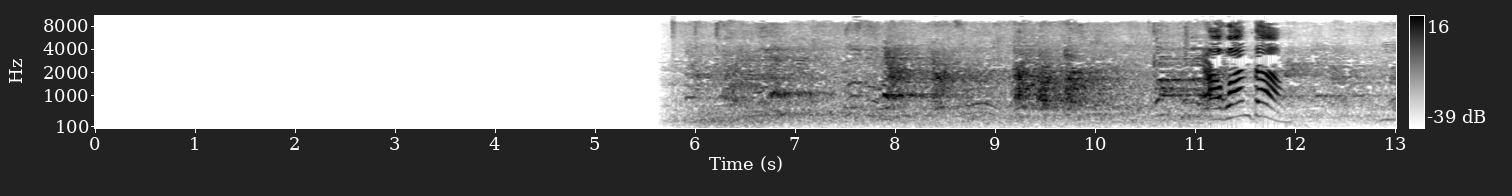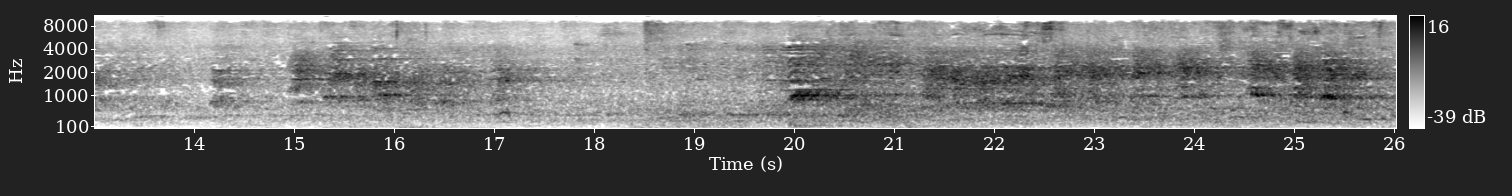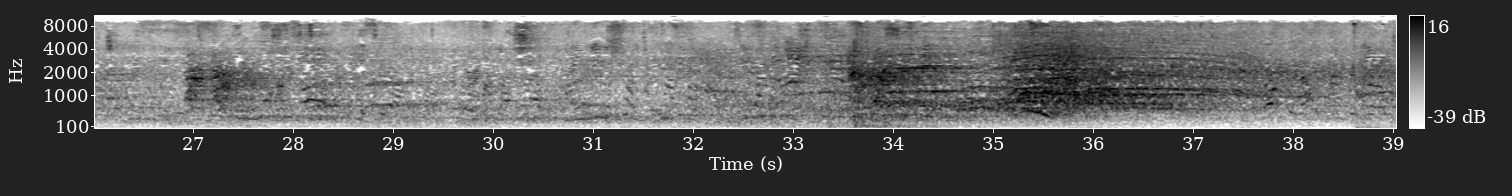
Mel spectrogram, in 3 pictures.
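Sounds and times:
murmur of a crowd: 5.6s - 39.0s
dog barking: 7.9s - 10.1s.

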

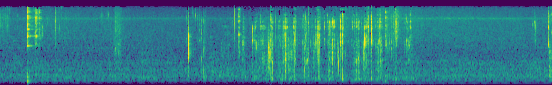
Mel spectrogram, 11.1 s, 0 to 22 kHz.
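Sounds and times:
close-miked chewing: 3.8s - 8.3s.

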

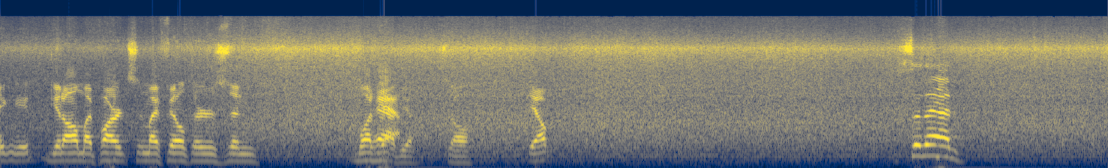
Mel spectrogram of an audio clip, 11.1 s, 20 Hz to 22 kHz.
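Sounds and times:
faint high whine: 0.0s - 6.3s
steady hiss: 0.0s - 11.0s
person saying a word: 3.6s - 4.6s.

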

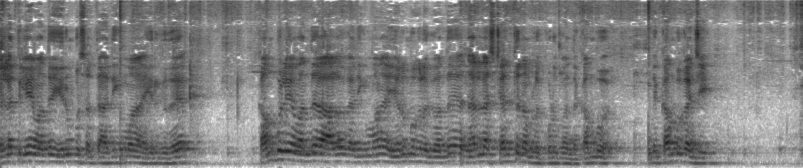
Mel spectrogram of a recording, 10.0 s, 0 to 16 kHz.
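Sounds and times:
man speaking: 0.0s - 2.6s, 3.2s - 9.2s
metal ladle scraping steel pot: 5.7s - 10.0s.

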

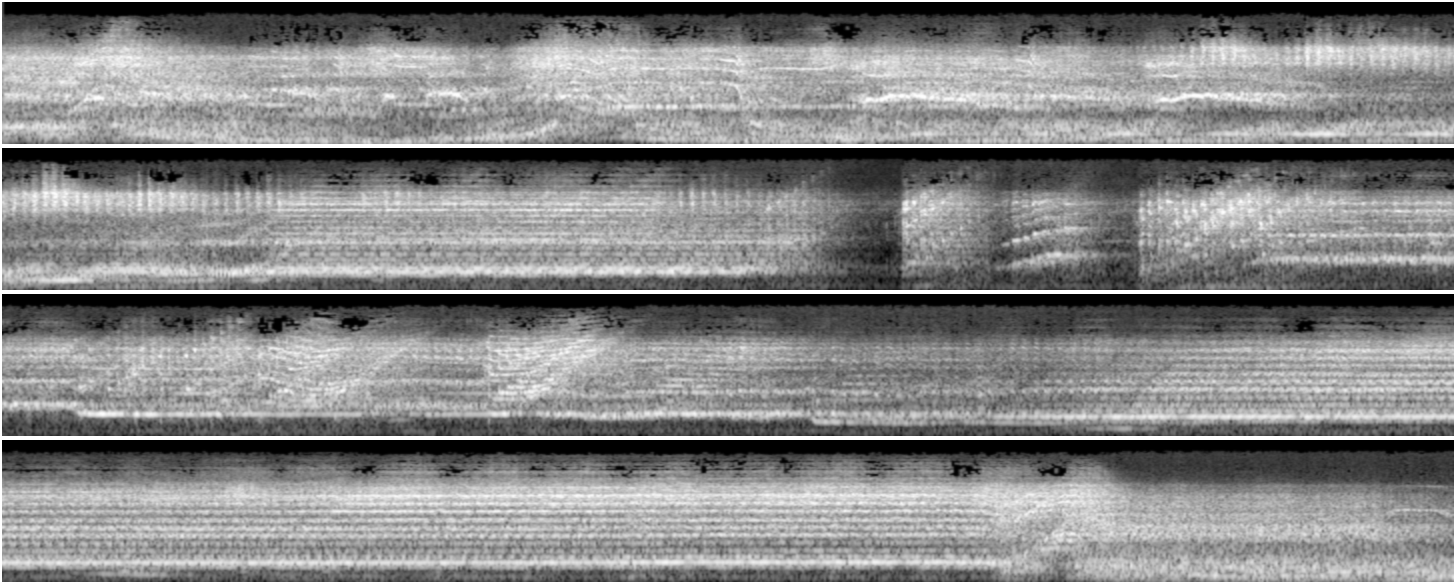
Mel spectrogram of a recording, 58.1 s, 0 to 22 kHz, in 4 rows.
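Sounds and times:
electric guitar with delay echoes: 53.4s - 58.0s.

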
